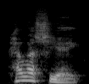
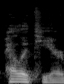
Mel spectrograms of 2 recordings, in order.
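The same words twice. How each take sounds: First: The name is pronounced in a non-English style. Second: The name is pronounced in an anglicized style. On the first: The speaker calls it right. "I think that's how you pronounce it" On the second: The speaker calls it wrong. "some Anglos butcher it and call it"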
